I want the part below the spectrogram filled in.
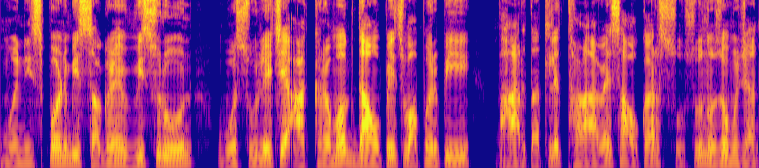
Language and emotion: Goan Konkani, disgusted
